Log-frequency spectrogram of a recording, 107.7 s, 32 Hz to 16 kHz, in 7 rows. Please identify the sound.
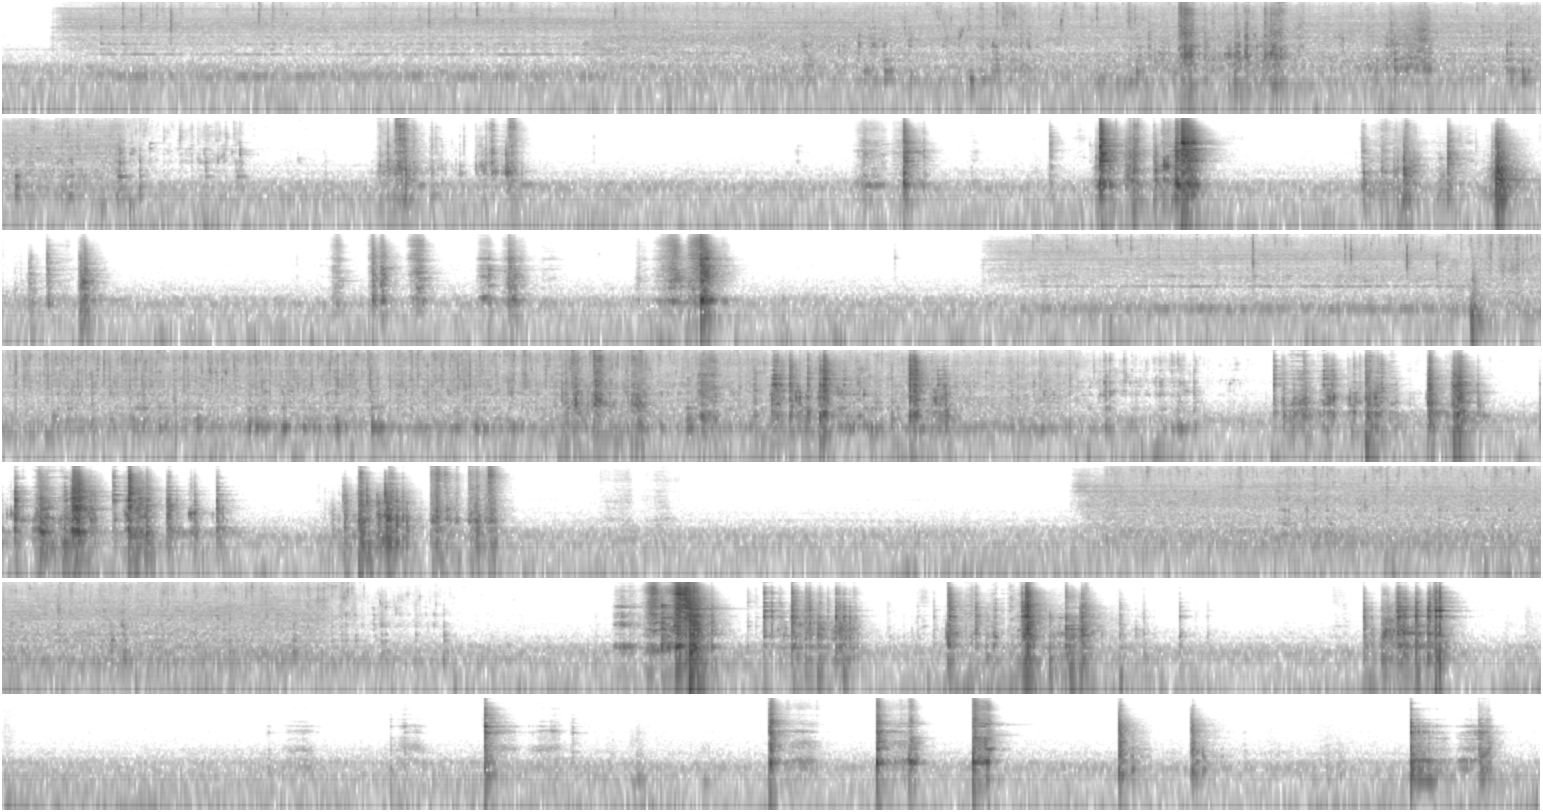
Kitchen.Dishes.Sink.Fussing
Me fussing in my friend's kitchen. Plates being scraped, stacked and clinking at close proximity. Includes Cutlery and glasses as well. Water running lightly at first, then off, then with more pressure. Recorded on a Zoom h4.
cutlery-clinking, Washing-dishes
